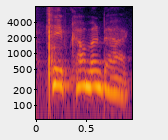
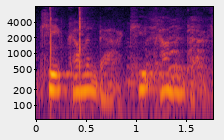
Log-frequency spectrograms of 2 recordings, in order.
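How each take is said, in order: First: Said in the usual way. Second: Mock slogan fading from soft to a whisper. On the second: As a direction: let the slogan die away into a whisper.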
